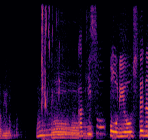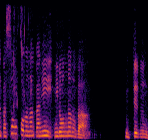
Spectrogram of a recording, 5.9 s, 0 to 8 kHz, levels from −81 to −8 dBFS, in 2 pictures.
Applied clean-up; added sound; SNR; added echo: neural mask model RNNoise.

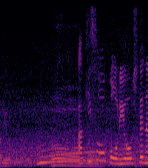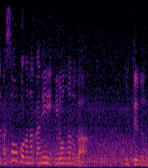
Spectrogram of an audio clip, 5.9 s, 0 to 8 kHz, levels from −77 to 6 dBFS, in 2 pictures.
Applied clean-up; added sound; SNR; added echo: none; none; none; none.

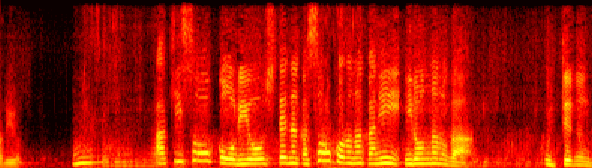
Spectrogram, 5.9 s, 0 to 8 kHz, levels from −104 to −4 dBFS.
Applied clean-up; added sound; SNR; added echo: neural separator model SepFormer DNS4.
